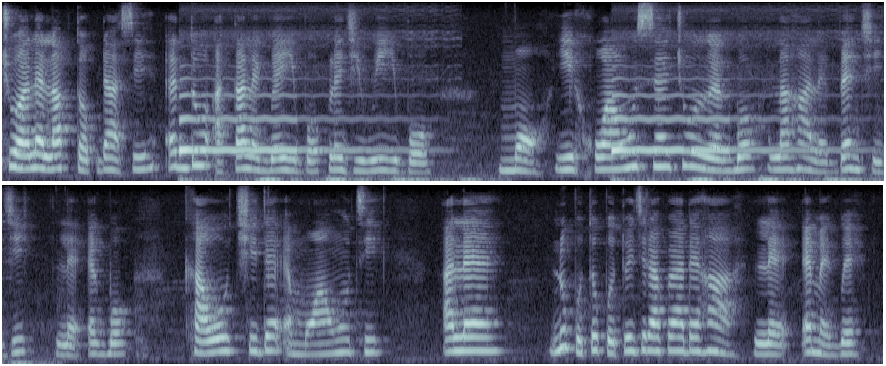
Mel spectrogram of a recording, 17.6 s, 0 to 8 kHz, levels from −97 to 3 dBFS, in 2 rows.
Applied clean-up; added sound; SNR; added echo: none; Keyboard (musical); 2 dB; none.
